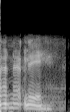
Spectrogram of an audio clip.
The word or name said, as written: laanaa lee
